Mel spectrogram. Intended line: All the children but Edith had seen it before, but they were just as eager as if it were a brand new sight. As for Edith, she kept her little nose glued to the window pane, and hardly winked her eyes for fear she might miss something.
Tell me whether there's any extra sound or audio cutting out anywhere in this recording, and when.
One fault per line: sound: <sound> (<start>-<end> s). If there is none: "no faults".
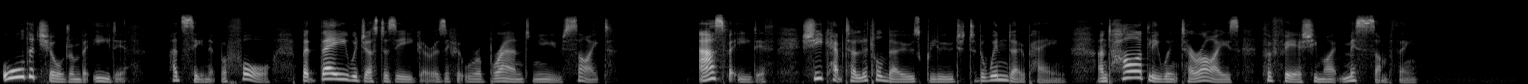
no faults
